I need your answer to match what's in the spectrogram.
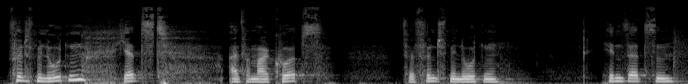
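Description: A man teaching a lesson, thinking aloud as he builds mind maps, correcting himself and reciting lists of verbs in a steady rhythm. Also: mid-range voice, slow pace.

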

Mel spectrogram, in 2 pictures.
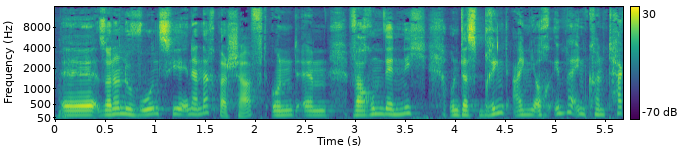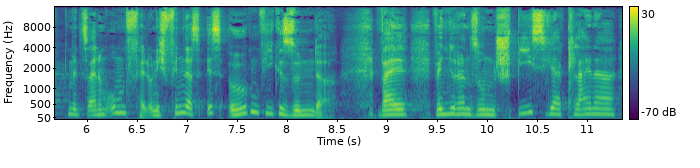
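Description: A man's voice: fairly high pitch, normal speed, darkish tone. Rambling, laughing German podcast man. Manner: rambling, laughs often, many restarts. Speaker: podcast co-host. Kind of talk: casual chat.

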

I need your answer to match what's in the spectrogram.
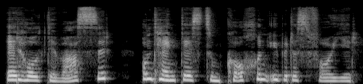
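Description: A woman reading a storybook aloud in a calm, measured storytelling manner. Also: mid-range voice, husky. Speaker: narrator.

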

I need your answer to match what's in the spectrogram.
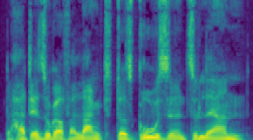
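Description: Tired stern father, man voicing him a bit higher than his narration, storybook. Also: little pitch movement, fairly quick, a little mellow, dry recording, studio quality, close to an everyday voice. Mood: stern, weary. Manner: stern, weary. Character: worried, sighing old father.

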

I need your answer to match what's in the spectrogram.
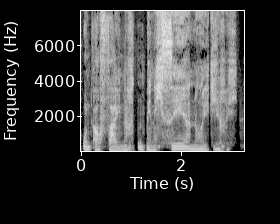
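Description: A man's voice: medium pitch, expressive, slow pace, darkish tone, breathy edge, dry recording, studio quality, heavily acted. A man voicing a friendly, curious little moon man in a children's story. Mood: gentle.

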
